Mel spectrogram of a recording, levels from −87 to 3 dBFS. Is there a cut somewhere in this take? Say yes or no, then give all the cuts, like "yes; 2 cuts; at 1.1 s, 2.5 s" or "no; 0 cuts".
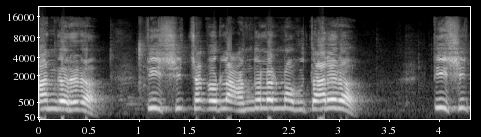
no; 0 cuts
